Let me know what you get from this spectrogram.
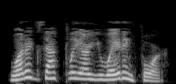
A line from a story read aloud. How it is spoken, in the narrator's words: I snapped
